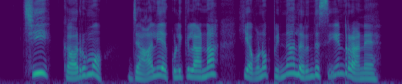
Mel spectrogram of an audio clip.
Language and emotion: Tamil, disgusted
